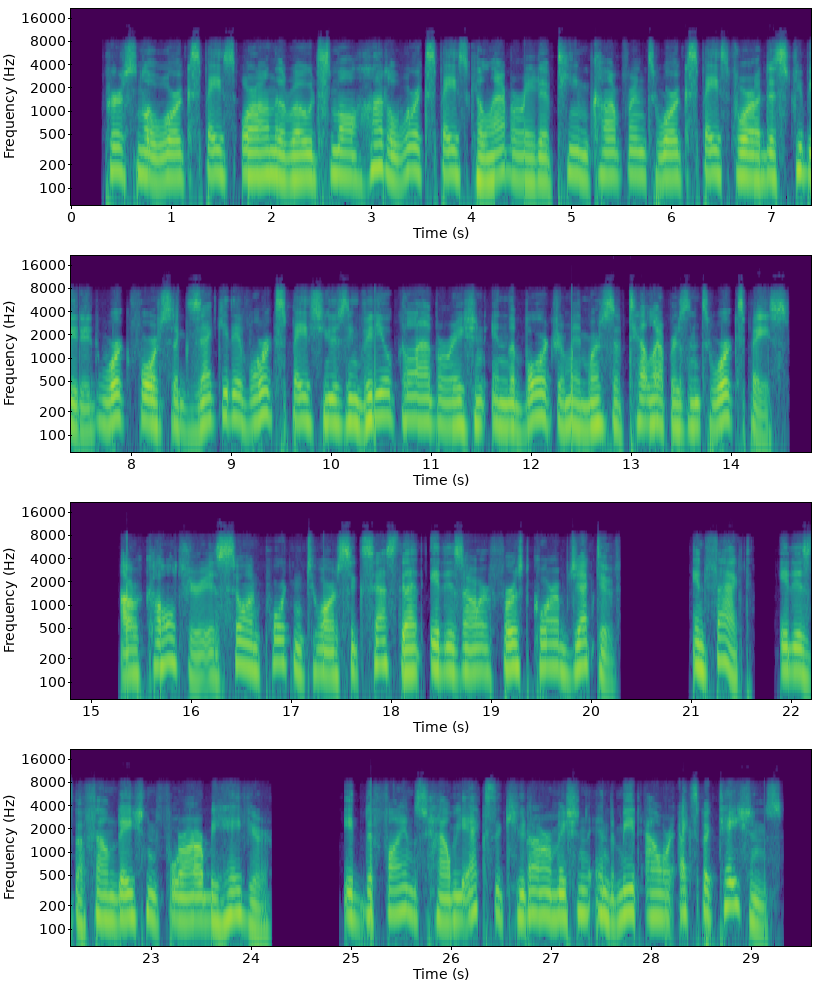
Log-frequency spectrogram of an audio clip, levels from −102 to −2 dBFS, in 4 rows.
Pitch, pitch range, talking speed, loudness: 140 Hz, 130-155 Hz, 130 wpm, -26 LUFS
